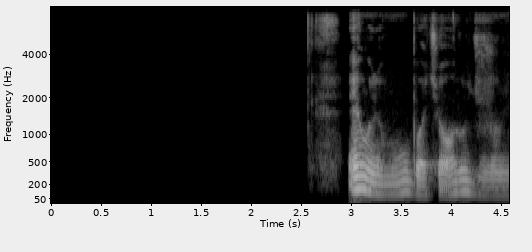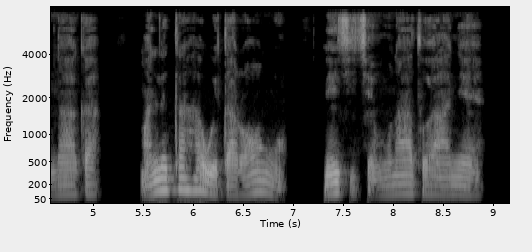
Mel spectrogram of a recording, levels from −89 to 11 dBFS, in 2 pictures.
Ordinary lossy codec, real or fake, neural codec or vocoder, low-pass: none; real; none; 7.2 kHz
